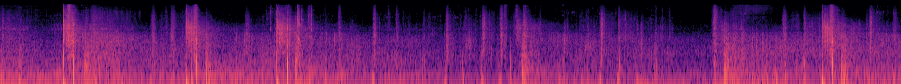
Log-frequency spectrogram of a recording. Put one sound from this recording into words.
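A rifle fires loud, sharp shots.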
